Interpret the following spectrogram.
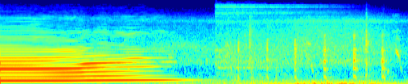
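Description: Compressed-air horn on an air hose blowing one steady low note that lifts slightly in pitch about a second in and dies away before two seconds. Faint scattered clicks follow.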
